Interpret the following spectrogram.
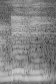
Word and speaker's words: Levi: Le 8e tome, Redemption, c'est l'histoire de Phoenix et de Levi, enfin Levi, hein, on va le prononcer à la française.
